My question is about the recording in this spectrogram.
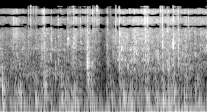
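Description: Plastic mailer bag rustling and crinkling as it is pulled off a long cardboard box, with a few small clicks and knocks of the box being handled.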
